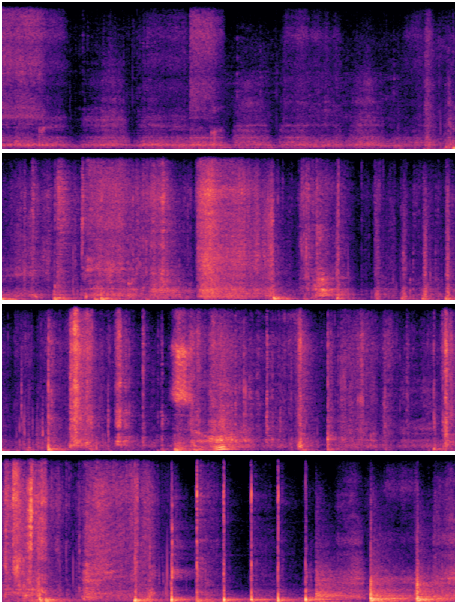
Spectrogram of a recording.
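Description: Scraping, rubbing and knocks of gypsum-fibre dry-screed floor boards being handled and pushed together on the floor, with a run of footsteps across the boards near the end.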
